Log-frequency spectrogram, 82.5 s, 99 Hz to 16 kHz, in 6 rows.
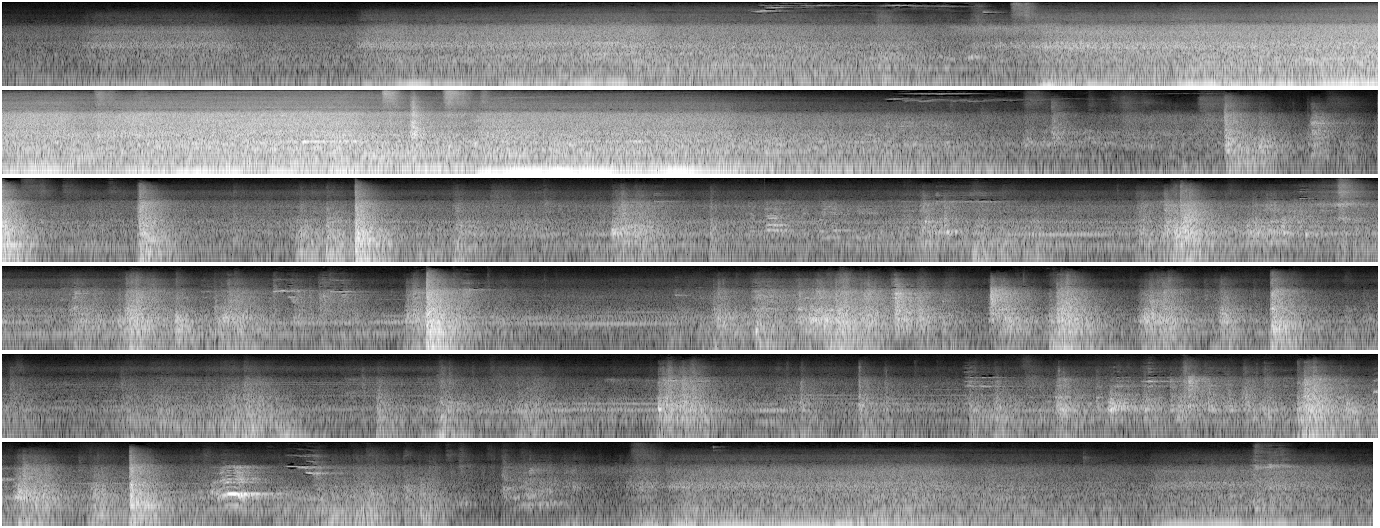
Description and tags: garbage.coll.serv.DS70P
truck approaching from right, rubbish containers slamming, voices,
glasses, one shout, and truck going away. Recorded with Sony stereo DS70P and iRiver iHP120/ por la derecha llega un camion, contenedores de basura golpeando, voces, cristales, un grito, y camion que se aleja
streetnoise, sevilla, city, lorry, rubbish, truck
